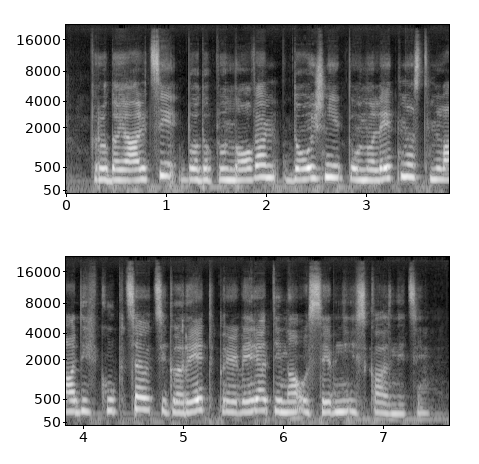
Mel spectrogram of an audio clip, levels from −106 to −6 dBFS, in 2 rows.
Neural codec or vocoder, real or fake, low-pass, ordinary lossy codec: codec, 44.1 kHz, 2.6 kbps, SNAC; fake; none; none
